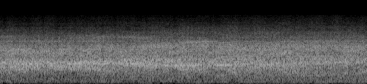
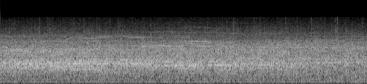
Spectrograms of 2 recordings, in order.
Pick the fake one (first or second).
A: first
